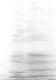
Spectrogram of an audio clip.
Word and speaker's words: Lodi: Pronounce, is it Lodi or Lodi? Or Lodi. – Lodi, cool.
